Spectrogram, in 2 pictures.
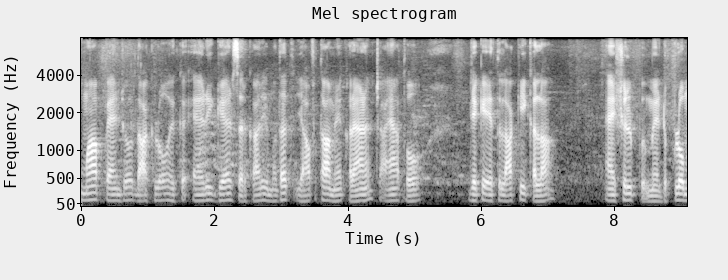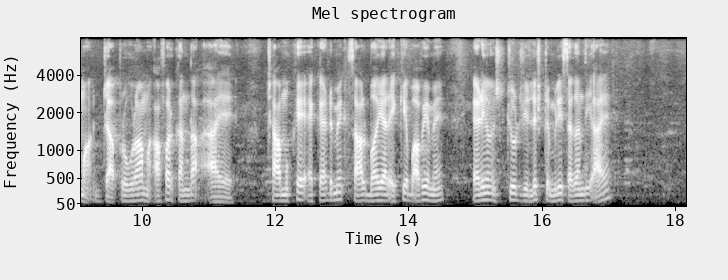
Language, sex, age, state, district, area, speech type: Sindhi, male, 45-60, Gujarat, Surat, urban, read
